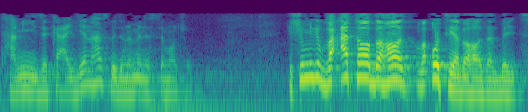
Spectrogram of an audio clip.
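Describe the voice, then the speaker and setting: A man teaching Arabic grammar in a classroom lecture, quizzing his students and chanting Arabic text slowly. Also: mid-range voice, big pitch swings. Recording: dull lo-fi classroom recording.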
